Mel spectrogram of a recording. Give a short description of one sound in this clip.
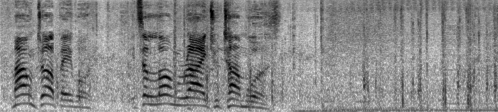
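Horse hooves clop on a dirt path.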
